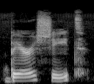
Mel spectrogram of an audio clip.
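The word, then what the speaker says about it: בראשית: you about that word beginning in hebrew it's pronounced bereshit and as i mentioned before in these talks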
